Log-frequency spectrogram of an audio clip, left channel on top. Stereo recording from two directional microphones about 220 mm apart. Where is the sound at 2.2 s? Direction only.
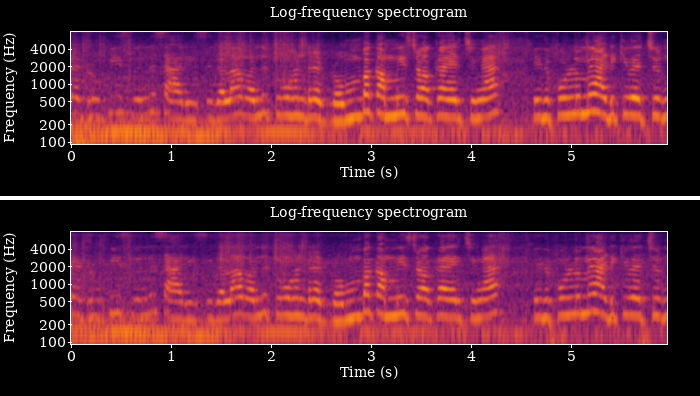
30° left (ahead or behind).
